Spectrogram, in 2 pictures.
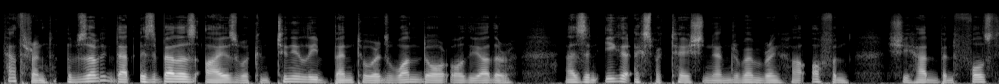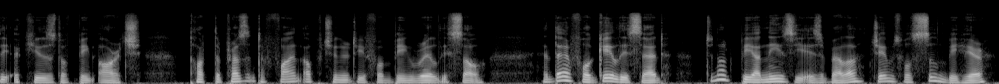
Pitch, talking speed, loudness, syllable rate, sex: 110 Hz, 160 wpm, -22 LUFS, 5.8 syllables/s, male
